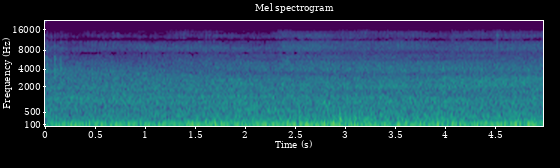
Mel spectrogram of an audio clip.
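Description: Heavy vehicles' engines running, a steady low rumble.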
